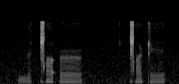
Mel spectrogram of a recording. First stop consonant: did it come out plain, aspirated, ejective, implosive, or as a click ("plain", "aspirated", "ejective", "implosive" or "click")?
click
